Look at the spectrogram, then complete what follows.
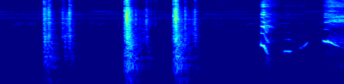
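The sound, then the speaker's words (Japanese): A room's door is tried but stays shut, sealed by a magic barrier: three heavy thunks in a row, followed by quick squeaky rattles of the handle, with no voices. “無駄無駄、結界の上位魔術じゃ。そのまじないは、もはや夜でも開かぬ。”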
